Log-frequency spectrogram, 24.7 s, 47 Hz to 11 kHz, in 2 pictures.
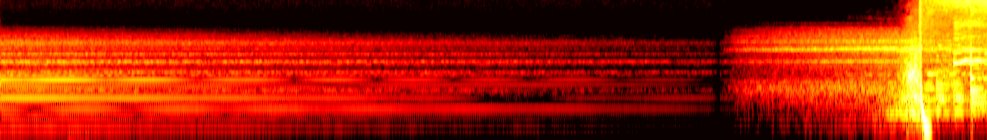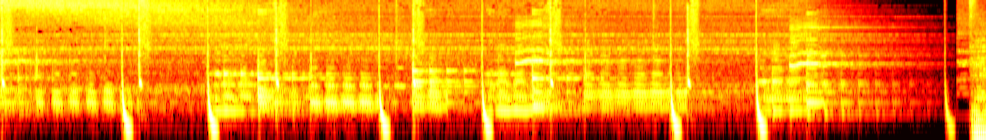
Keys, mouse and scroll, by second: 0.1 a, 0.3 a, 1.8 ctrl+r, 6.4 a, 6.9-8.3 middle drag, 8.3-9.3 right drag, 9.1 click, 10.3 middle click, 13.4-15.9 middle drag, 17.6-19.4 middle drag, 18.1 a, 19.5 click, 21.9-24.2 drag.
